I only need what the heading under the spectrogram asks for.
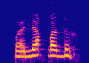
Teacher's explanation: دال میں قلقلہ ہے اور قاف بڑا ہے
